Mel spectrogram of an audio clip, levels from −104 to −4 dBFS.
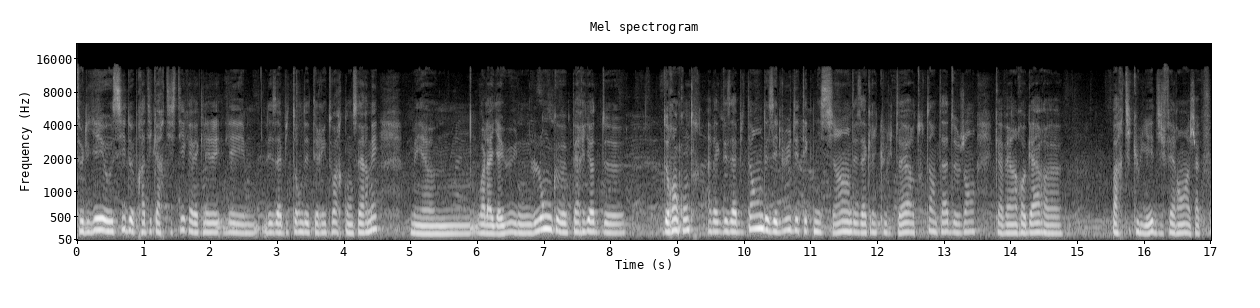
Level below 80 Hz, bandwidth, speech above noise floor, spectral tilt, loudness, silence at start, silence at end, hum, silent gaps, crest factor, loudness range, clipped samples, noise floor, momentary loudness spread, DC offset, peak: -68 dBFS; 12 kHz; 21 dB; -8.5 dB/octave; -22 LUFS; 0 s; 0 s; none; none; 16 dB; 5 LU; under 0.1%; -42 dBFS; 11 LU; under 0.1%; -6 dBFS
